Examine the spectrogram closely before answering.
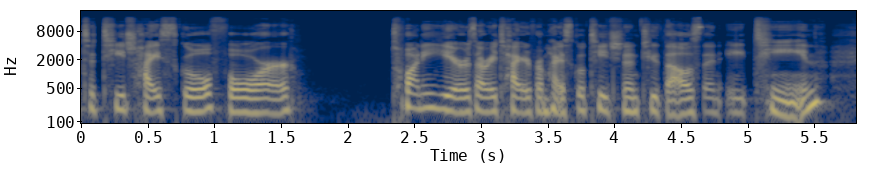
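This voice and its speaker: Over a very clean recording with a silent background, a woman in a normal speaking voice talks at a moderate pace, her fairly low pitch held in fairly even intonation, the sound dry and close with no echo. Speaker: military nutrition officer. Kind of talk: radio interview. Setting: studio.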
